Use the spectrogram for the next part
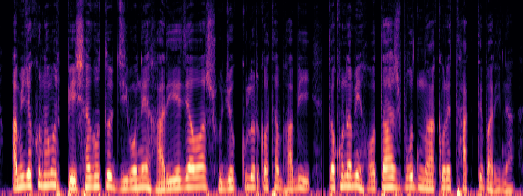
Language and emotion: Bengali, sad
